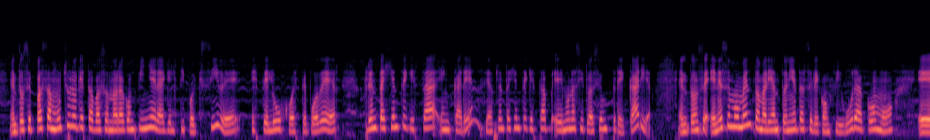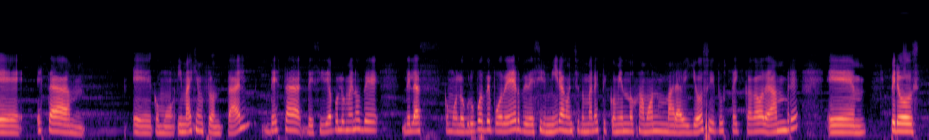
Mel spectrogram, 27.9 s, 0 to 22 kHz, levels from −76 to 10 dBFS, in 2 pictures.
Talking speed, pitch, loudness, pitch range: 175 wpm, 200 Hz, -20 LUFS, 175-235 Hz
